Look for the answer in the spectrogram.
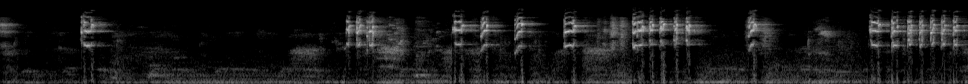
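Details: Peach-faced lovebirds in an aviary give loud shrill squeaking calls in rapid series, starting sparse and becoming denser, over a low background hum.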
